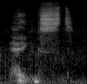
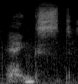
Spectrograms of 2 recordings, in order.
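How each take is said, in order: Both takes have the same delivery.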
